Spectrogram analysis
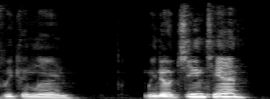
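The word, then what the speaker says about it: jīntiān: can learn we know ginan right that's today. How do you say tomorrow friendly friends and then yesterday is So gin j i n t i a n first tone first tone m i n g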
